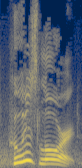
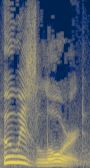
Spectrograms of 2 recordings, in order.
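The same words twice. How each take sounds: First: "Who is Lord?" again, higher and louder, punching "is"; emphatic repeat. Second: Who is Lord asked slow and measured, each word weighed; slow question. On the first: Preacher driving the question home to the church, raised and emphatic. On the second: Preacher posing the key question to the congregation, slow and weighty. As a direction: let "who is Lord?" hang, slow and deliberate. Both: Shown as a demonstration. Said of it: "And the question is".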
